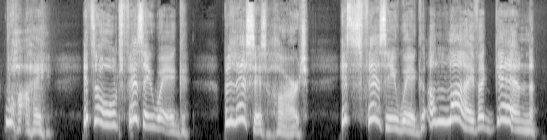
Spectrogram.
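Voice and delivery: high-pitched, thrilled exclamation; great excitement. Acted. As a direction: cry out in delighted recognition. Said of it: "Scrooge cried in great excitement".

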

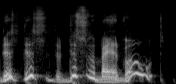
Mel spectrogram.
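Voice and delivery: ordinary delivery

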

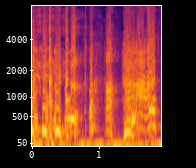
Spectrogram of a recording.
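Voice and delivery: slow, high and loud, breaking into laughter; can't get the line out for laughing; giggling through the punchline. Retold or imitated. Punchline quote while cracking up.

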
